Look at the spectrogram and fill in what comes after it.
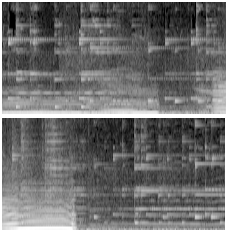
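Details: Cattle out in the rice field calling their companions back to the pen: a short moo and then a loud, drawn-out, rising-then-falling bellow, with steady musical tones behind.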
